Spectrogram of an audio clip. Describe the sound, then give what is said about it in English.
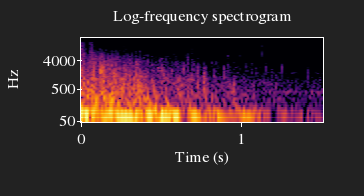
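Fireballs explode and blast a hole in a ceiling. A heavy rumbling boom is already under way and fades out with scattered crackles. “that emotion sends fireballs flying out of my hands that explode a hole in the ceiling.”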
